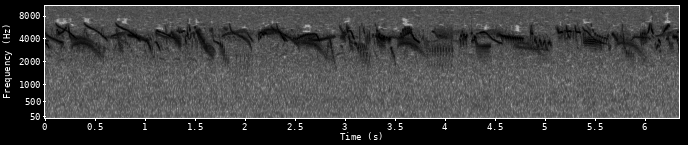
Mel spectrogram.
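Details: A Whinchat delivers a rapid, chattering warble of short scratchy phrases and sharp downward-slurred notes, steady and high, with only brief gaps and soft background noise.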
